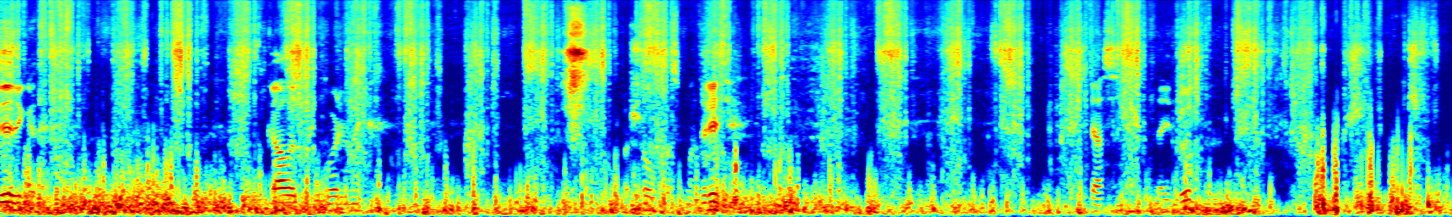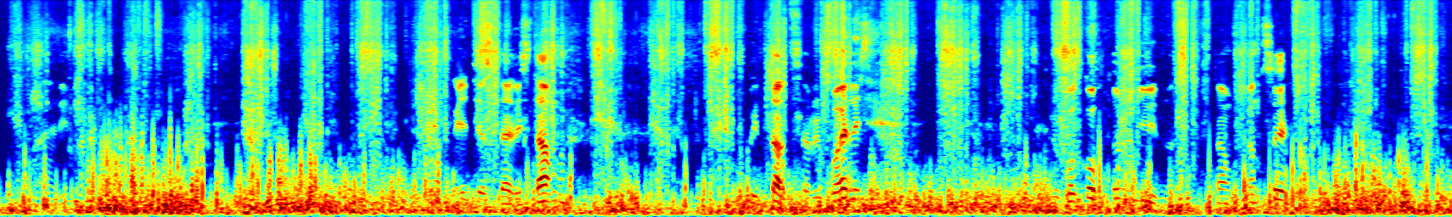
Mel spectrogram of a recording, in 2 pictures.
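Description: A young man talks calmly and close.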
